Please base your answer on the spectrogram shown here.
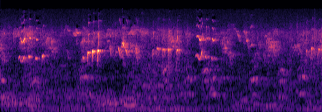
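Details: European greenfinch song from a male and female: scattered high chirps and quick twittered phrases with a few short trills, against soft background noise.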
